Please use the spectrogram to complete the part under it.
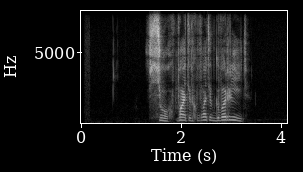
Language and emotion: Russian, angry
